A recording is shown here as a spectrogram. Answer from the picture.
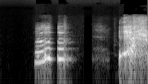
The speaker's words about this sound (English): I'm totally about to sneeze, so hang on.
